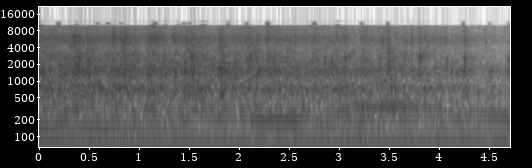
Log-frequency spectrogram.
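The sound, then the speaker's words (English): An audience claps steadily and densely throughout, a loud, even wash of many hands with no pauses, while a faint low murmur of voices hums beneath it. “If you wish to clap, you are delivered.”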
